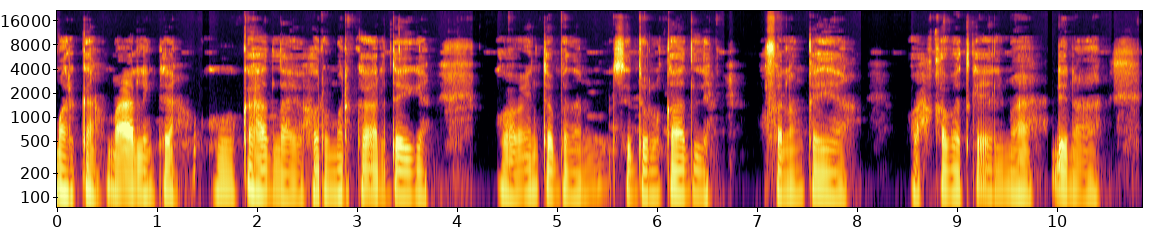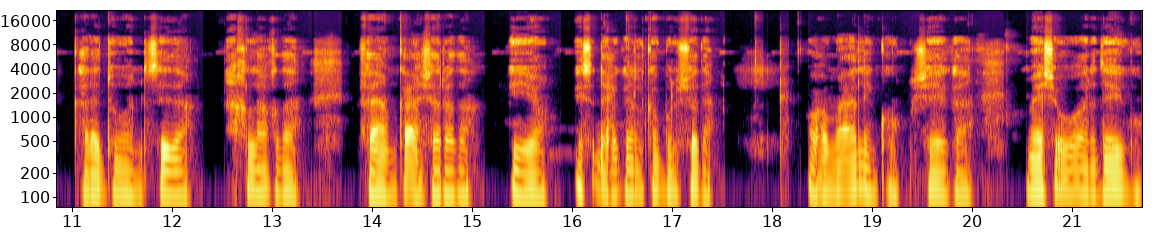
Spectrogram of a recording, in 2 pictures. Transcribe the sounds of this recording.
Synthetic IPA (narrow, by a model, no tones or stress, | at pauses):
mɐrkʰɐmɑʕɑlɪŋkʰɐuːkʰɐɦɐd̪laːjɔhɔɾʊmɐrkʰɐːrd̪ɛjɣɐ | wʊħuːɪnt̪ʰɐbɐðɐnsɪd̪ʊlqɑːd̪lɛ | ʊfɐlɐɴqɛjaː | wɑħqɑβɐd̪kʰɐ̰ʔɪ̰lmɐhɐɖɪnɑʕɐ | kʰɐlɐd̪ʊwɐnsɪðɐ | ɐχlɑːqd̪ɐfɐhɐmkʰɐʕɑʃɐɾɐðɐ | ijɔɪsɖɛħɡɐlkʰɐbʊlʃɐðɐ | wʊħuːmaʕɑlːɪŋkʰʊʃɛːɣaːmɛːʃɐ̰ʔuːɐrd̪ɛjɣʊ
